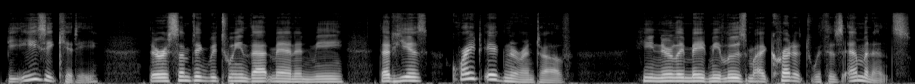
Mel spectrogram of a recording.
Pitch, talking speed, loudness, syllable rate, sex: 145 Hz, 175 wpm, -19 LUFS, 5.6 syllables/s, male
